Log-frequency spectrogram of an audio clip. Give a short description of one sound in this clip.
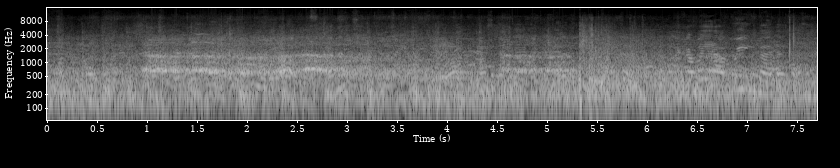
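A large crowd chants and sings loudly outdoors.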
